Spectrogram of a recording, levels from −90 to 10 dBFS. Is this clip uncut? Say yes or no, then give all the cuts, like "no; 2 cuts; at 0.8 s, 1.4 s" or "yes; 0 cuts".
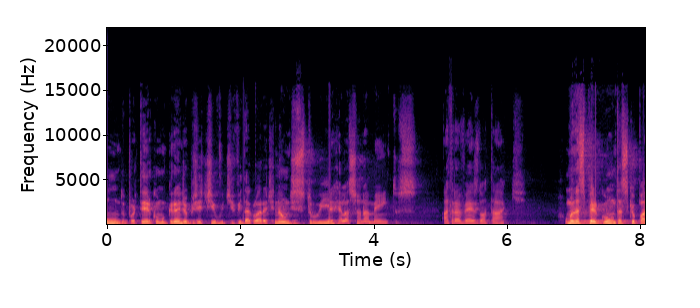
no; 1 cut; at 2.5 s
